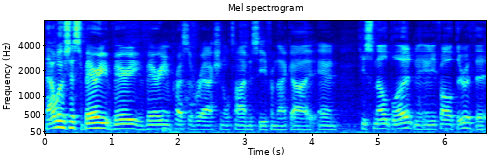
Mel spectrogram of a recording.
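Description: A man with a medium pitch talks at a fairly quick pace, with ordinary pitch variation and big swings in loudness. Audible room echo and noticeable background noise surround him. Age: 20s. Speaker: amateur mixed martial artist. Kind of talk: casual chat.

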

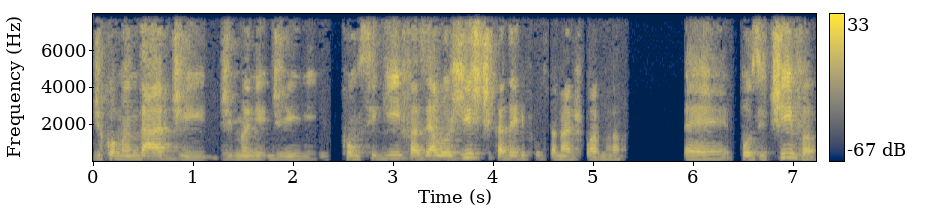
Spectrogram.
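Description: Very deep, low female voice, fairly slow in pace and fairly even in intonation. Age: 50s. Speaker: educator and animal-assisted therapy specialist. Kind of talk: interview conversation.

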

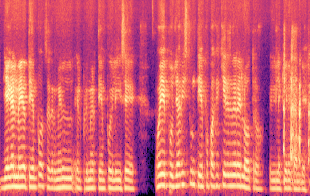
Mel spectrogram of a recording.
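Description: Talking at a very fast pace, a man with a fairly high pitch has a dark, mellow tone and ordinary pitch variation. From Ciudad Victoria, Mexico. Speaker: podcast host. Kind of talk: casual interview.

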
